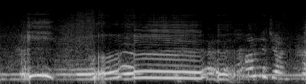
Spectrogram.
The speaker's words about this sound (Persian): صدای گریه مادری که در سوگ هادی موسوی فرزندش نشسته و گلویش را بغض گرفته است. هادی موسوی 19 ساله در حمله انتحاری دیروز بر مرکز آموزشی کوثر دانش در دشت برچی کابل کشته شد.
